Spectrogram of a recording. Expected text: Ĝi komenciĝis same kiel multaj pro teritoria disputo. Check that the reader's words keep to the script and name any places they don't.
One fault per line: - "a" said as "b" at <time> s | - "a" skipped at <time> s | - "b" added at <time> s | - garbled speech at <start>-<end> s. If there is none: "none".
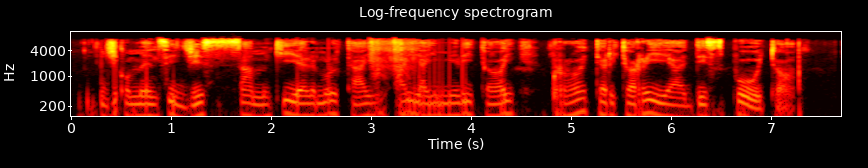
- "aliaj militoj" added at 3.4 s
